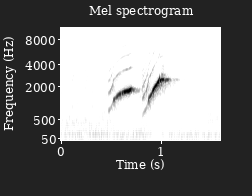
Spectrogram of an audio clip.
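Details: Melodious call of a kaso-kaso bird, two loud whistled phrases in quick succession, each rising in pitch, the second climbing higher and ending in a held note, with a quiet background hum.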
